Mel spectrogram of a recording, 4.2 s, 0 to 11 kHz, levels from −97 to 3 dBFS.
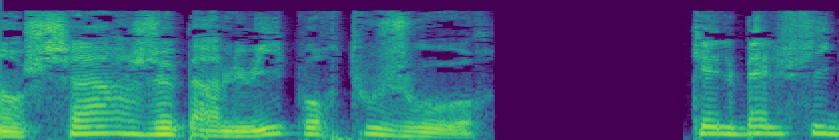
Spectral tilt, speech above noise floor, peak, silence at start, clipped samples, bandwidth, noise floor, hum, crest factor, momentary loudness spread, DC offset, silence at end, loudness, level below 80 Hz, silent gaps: -4.5 dB/octave; over 75 dB; -2 dBFS; 0 s; under 0.1%; 8.8 kHz; under -90 dBFS; none; 14 dB; 9 LU; under 0.1%; 0 s; -15 LUFS; -42 dBFS; 2.47-3.40 s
